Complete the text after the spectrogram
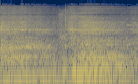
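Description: A metal gate rattles as it is pushed.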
